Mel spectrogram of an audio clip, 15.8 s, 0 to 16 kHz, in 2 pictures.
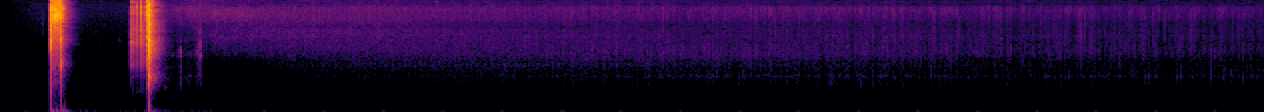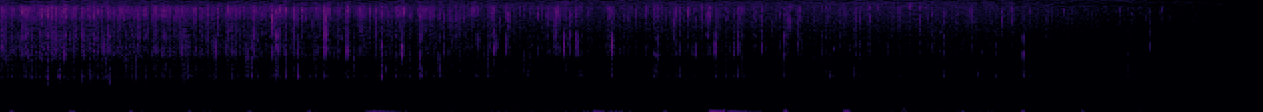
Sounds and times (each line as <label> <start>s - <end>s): Fizzy Drink Can, Opening 0.3s - 1.4s
initial fizz after opening 0.3s - 14.3s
